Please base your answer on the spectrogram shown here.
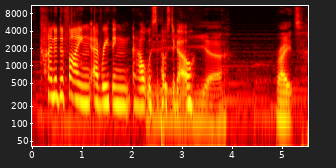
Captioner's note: giggles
